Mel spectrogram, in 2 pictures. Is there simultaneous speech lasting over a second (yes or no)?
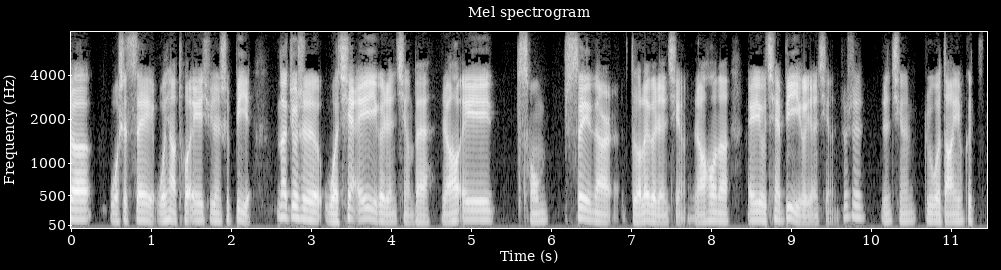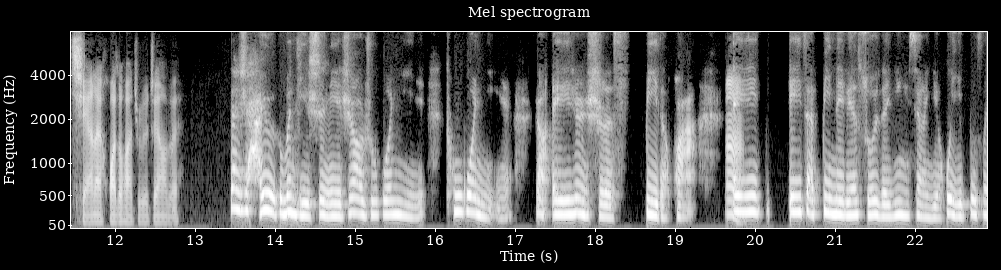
no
